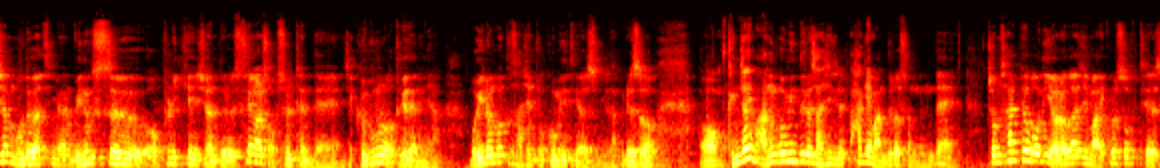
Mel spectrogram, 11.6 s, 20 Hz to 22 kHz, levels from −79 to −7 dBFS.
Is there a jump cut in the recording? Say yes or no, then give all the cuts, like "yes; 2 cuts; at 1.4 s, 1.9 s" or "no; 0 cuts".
yes; 1 cut; at 4.4 s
